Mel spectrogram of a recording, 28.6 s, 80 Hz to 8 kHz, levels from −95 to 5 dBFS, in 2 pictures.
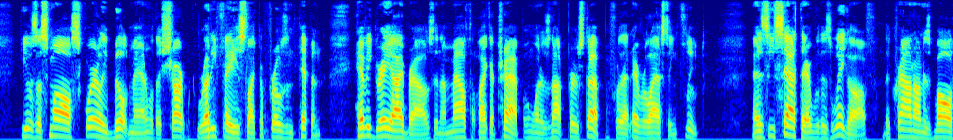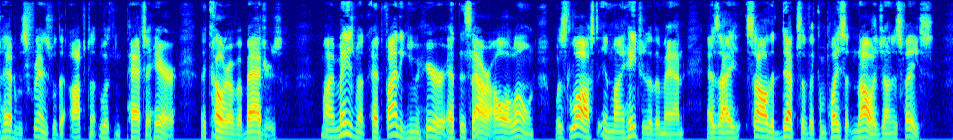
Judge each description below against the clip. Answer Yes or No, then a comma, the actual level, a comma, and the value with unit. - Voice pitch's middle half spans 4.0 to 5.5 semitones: Yes, average, 4.4 semitones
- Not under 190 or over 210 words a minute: Yes, average, 195 wpm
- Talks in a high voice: No, low, 130 Hz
